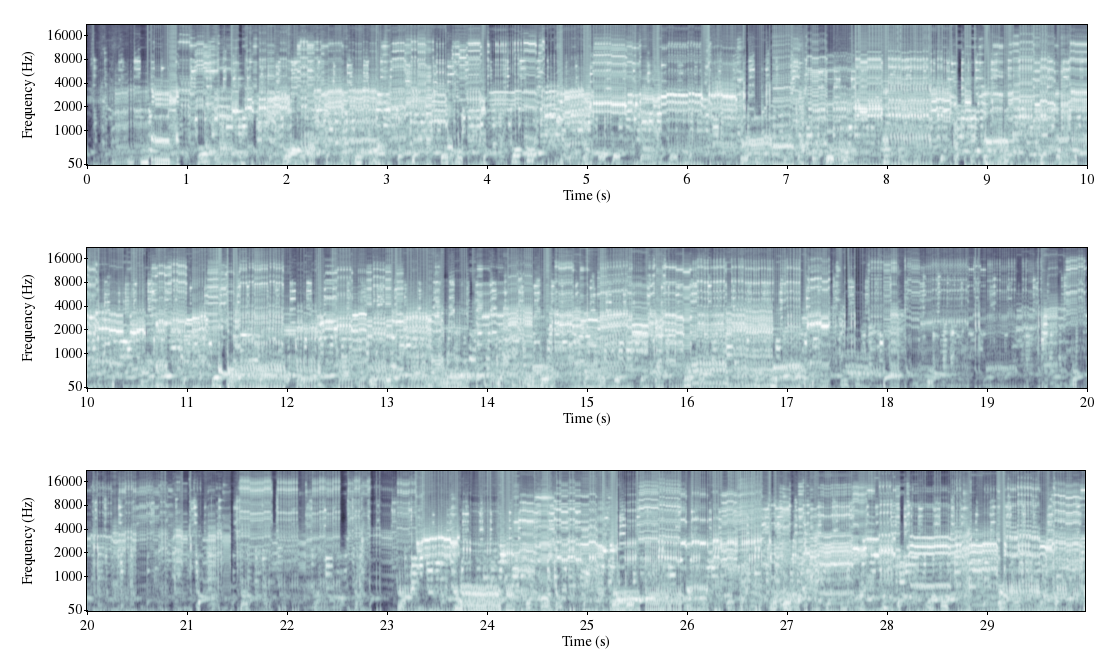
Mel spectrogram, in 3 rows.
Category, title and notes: Sound effects > Electronic / Design
Glitch Sound 1
Digital, Effect, FX, Glitch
